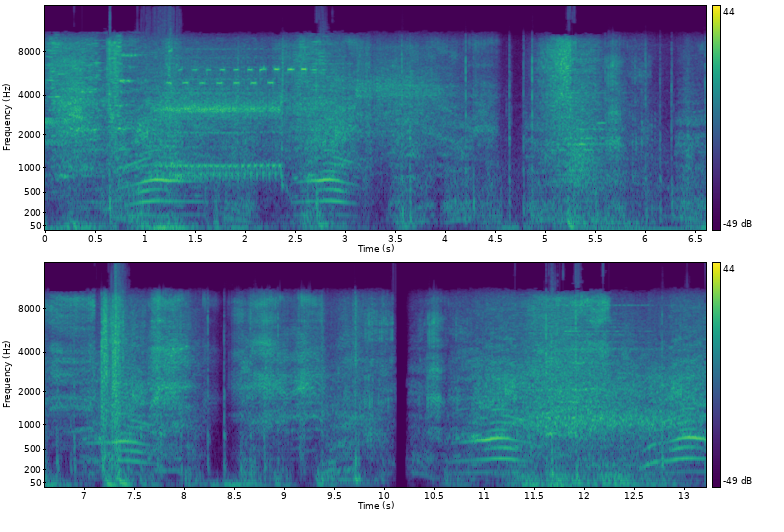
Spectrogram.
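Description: A monster lets out a deep, growling roar.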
